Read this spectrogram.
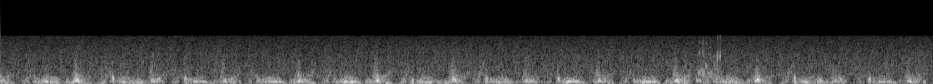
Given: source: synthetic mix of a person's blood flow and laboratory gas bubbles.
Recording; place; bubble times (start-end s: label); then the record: Doppler ultrasound of blood flow; precordium
6.82-7.23 s: bubbles
From the record:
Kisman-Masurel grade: 211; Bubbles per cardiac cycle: several, 3 to 8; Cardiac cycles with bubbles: 1 to 10%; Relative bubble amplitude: barely perceptible (0.100 to 0.250); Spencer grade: 1 (occasional bubble signal discernible with the cardiac motion signal, with majority of cardiac periods free of bubbles); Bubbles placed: anywhere in the cardiac cycle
